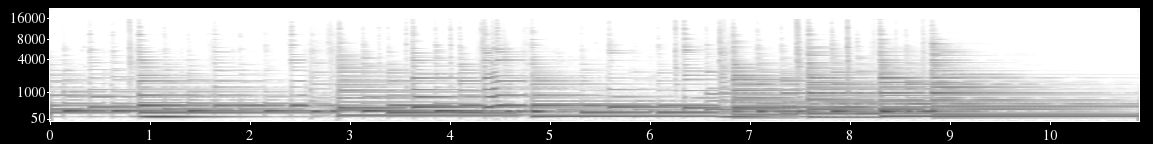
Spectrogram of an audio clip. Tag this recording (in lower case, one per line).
strum
music
musical instrument
acoustic guitar
plucked string instrument
guitar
